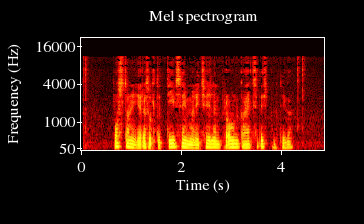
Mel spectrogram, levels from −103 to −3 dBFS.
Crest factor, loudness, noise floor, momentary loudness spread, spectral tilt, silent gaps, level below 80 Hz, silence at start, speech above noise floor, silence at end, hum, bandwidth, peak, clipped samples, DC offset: 16 dB; -28 LUFS; -68 dBFS; 10 LU; -6.5 dB/octave; none; -54 dBFS; 0.65 s; 41 dB; 0.65 s; none; 11.5 kHz; -10 dBFS; under 0.1%; under 0.1%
